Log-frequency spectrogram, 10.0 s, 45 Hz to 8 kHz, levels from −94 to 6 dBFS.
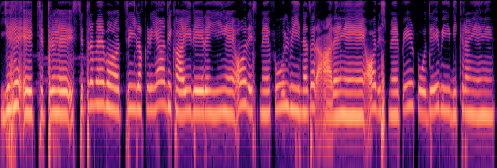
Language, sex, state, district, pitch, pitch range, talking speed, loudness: Hindi, female, Madhya Pradesh, Bhopal, 245 Hz, 235-275 Hz, 175 wpm, -16 LUFS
